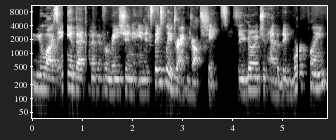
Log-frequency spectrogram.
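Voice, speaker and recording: A man speaks at a fairly quick pace, his voice somewhat breathy. His pitch varies in an ordinary way, and the room echo is audible. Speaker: 3D printing trainer. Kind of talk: tutorial. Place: office. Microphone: video call.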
